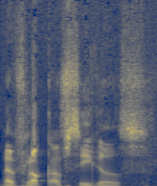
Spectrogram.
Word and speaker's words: A Flock of Seagulls: Flock of Seagulls, Seagulls, oder wie spricht man es aus? – A Flock of Seagulls.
